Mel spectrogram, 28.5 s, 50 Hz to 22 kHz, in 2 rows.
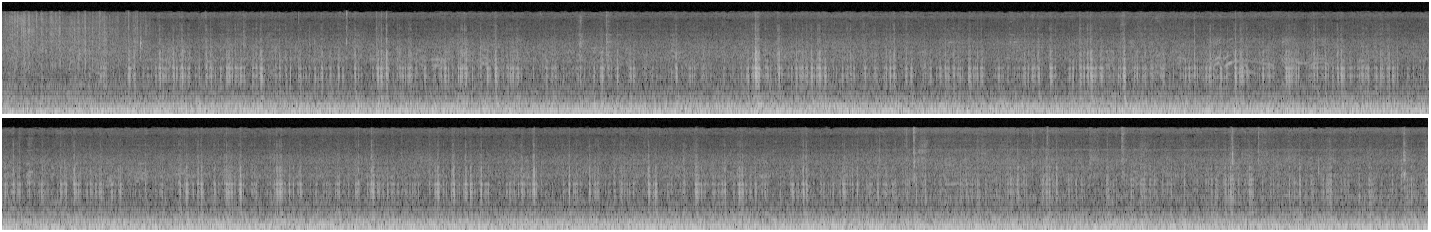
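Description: Steady cabin noise of a Boeing 777-200 airliner in flight: a loud, even, deep roar of engines and rushing air, with a faint steady high whine above it.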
